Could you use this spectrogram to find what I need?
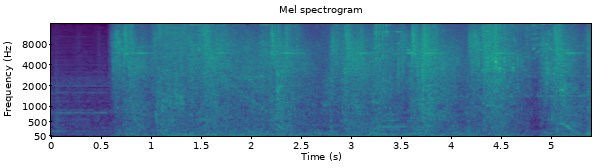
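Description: Video game spells and weapons crackle and clash in a fast fight.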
